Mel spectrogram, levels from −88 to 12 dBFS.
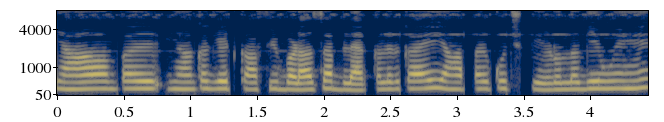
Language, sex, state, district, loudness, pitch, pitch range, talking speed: Hindi, female, Delhi, New Delhi, -16 LUFS, 255 Hz, 240-260 Hz, 255 wpm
